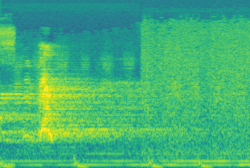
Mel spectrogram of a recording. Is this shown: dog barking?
yes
